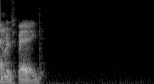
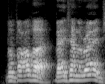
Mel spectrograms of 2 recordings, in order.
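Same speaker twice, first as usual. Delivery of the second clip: higher, louder call-out greeting; excited greeting; 7 semitones higher, 5 dB louder than usual. Real, not acted. Greeting a regular listener, excited call-out. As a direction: hail the listener with a catchphrase.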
